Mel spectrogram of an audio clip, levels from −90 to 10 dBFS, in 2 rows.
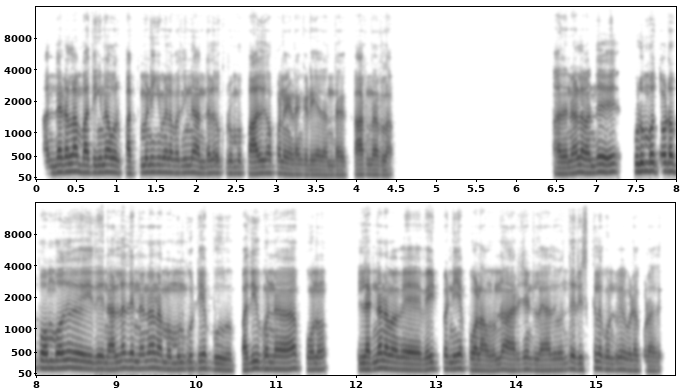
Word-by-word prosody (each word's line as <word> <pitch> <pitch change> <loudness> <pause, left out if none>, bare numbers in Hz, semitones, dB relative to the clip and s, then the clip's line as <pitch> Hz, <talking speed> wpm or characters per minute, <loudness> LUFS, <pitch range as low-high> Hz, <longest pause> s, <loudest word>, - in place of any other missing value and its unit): அந்த 140 +3 -4
எடல்லாம் 165 0 +3
பார்த்தீங்கன்னா, 150 +1 +2
ஒரு 140 - -6
10:00 130 +1 -2
மணிக்கு 155 0 -1
மேலே 150 -1 0
பார்த்தீங்கன்னா 145 0 -1
அந்த 130 +1 -3
அளவுக்கு 135 - -4
ரொம்ப 130 0 -6
பாதுகாப்பான 130 -1 +1
எடம் 105 0 -4
கெடையாது 100 -1 -3
அந்த 100 0 -4 0.2
கார்னர்லாம். 105 -2 -1 2.0
அதனால 125 +5 +2
வந்து 145 +4 +1 0.4
குடும்பத்தோட 175 +1 +4
போம்போது 160 +1 +3 0.3
இது 140 0 -2
நல்லது 155 +5 +1
என்னென்னா, 150 +2 -1
நம்ம 140 -2 -1
முன்கூட்டியே 145 +2 -2
பு 130 - 0 0.3
பதிவு 145 +6 +2
பண்ண 140 -1 0 0.4
போணும். 130 +1 -2 0.4
இல்லாட்டின்னா 130 +4 +3
நம்ம 145 -1 +3
வெ 125 - +4 0.2
வெயிட் 140 +2 0
பண்ணியே 140 +1 +1
போலாம். 110 -3 +2
ஒன்னும் 120 +1 0
அர்ஜென்ட் 120 +1 -4
இல்ல. 110 -1 -2
அது 115 - -5
வந்து 135 +2 -3
ரிஸ்க்ல 150 +4 -4
கொண்டு 130 0 -4
போய் 125 -3 -3
விடக்கூடாது. 105 -3 -6
135 Hz, 165 wpm, -23 LUFS, 120-150 Hz, 2.0 s, குடும்பத்தோட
